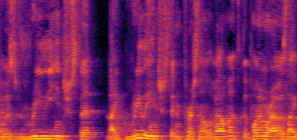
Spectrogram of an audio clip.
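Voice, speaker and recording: The man speaks in a fairly high pitch with monotone, flat intonation. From Mexico City, Mexico. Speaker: personal development coach. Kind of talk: interview. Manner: halting, many fillers and repeats.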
